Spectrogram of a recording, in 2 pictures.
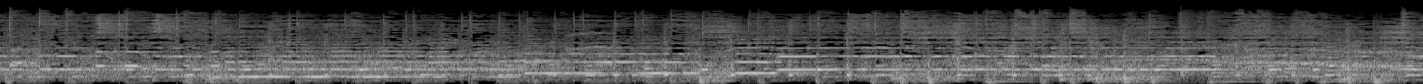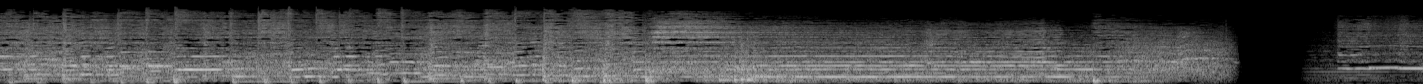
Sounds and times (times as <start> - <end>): Wind instrument, woodwind instrument: 0.0 - 26.2, 27.3 - 28.4.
